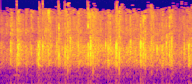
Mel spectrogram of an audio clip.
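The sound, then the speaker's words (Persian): Applause from a group at a coaching session: dense, even clapping that holds at a steady level for a couple of seconds, with no break. “آره مرسی از بازخوردت، مرسی، تشویقش کن”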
